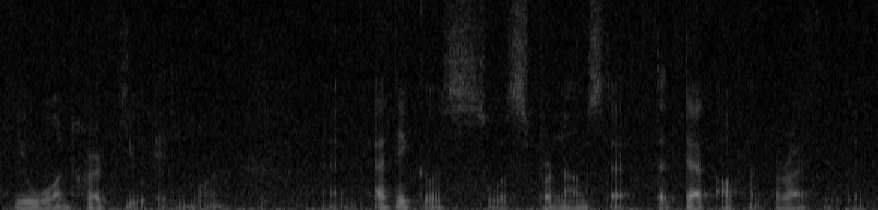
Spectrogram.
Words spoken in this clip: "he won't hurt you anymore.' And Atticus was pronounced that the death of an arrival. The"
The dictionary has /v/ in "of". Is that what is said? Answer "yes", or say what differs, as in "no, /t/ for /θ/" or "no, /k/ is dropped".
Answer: no, /p/ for /v/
